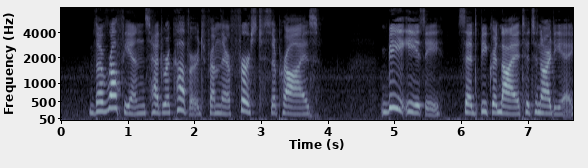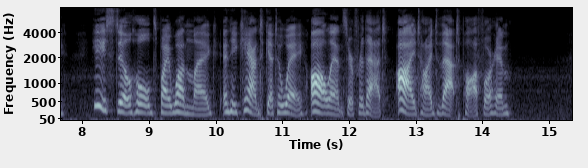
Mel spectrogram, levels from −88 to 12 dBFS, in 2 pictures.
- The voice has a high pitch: Yes, high, 205 Hz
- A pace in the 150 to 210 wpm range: No, slow, 135 wpm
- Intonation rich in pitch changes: No, average, 3.3 semitones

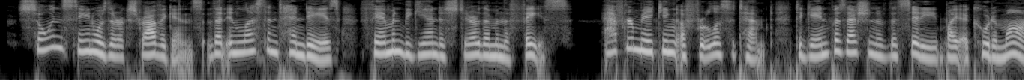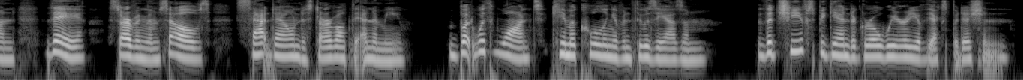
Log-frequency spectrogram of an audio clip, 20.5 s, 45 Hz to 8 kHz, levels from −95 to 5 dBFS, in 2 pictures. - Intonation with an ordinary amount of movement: Yes, average, 4.7 semitones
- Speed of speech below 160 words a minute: No, average, 180 wpm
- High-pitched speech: Yes, high, 220 Hz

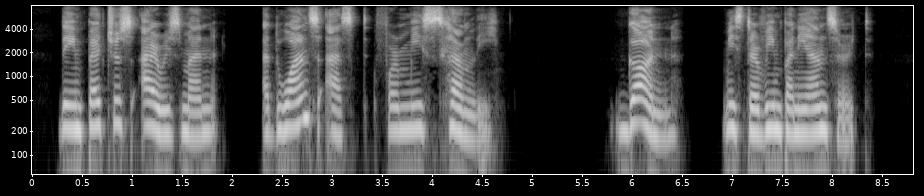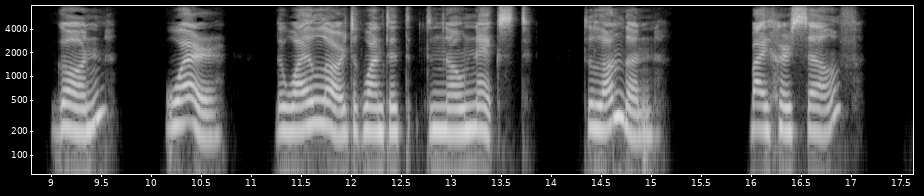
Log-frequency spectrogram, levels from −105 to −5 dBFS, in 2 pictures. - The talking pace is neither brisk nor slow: No, slow, 90 wpm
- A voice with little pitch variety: Yes, narrow, 2.1 semitones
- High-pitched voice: Yes, high, 205 Hz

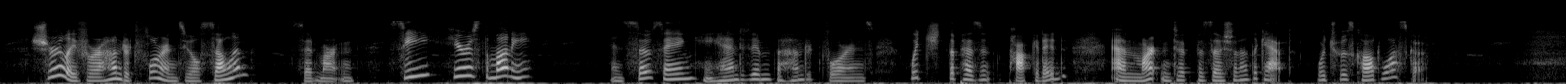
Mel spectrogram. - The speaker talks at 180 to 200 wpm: No, average, 150 wpm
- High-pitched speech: Yes, high, 215 Hz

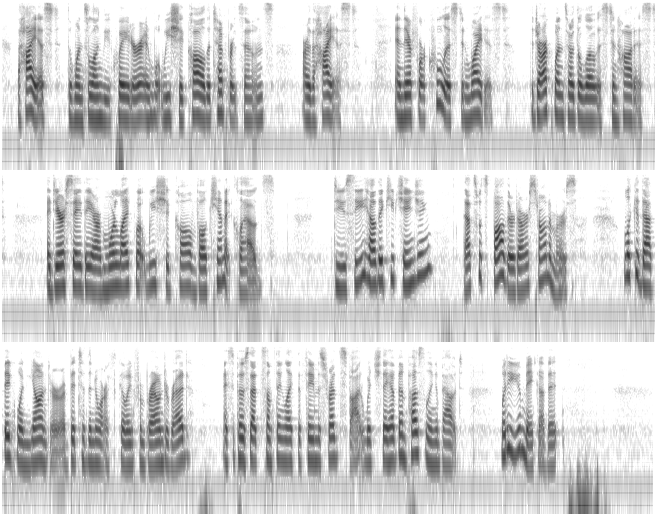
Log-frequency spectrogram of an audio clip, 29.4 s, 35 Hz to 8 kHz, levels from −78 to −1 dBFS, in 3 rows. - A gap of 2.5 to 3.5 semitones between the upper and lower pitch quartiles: Yes, average, 2.8 semitones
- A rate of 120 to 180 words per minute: No, average, 190 wpm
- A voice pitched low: No, high, 195 Hz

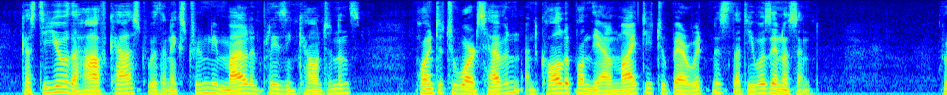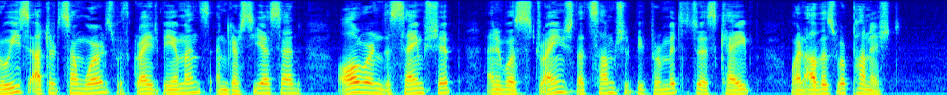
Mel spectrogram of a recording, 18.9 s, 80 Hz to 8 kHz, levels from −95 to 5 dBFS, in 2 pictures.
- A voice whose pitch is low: Yes, low, 130 Hz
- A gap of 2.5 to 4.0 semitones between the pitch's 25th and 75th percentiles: Yes, average, 3.1 semitones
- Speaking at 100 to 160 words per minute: No, average, 180 wpm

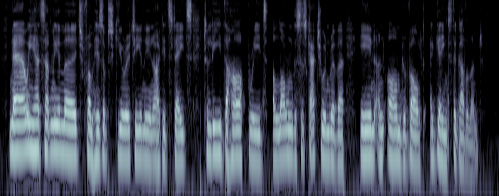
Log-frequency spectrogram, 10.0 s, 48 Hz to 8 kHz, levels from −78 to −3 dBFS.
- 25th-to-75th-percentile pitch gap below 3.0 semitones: Yes, narrow, 2.5 semitones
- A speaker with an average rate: Yes, average, 170 wpm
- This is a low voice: Yes, low, 130 Hz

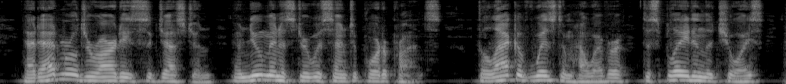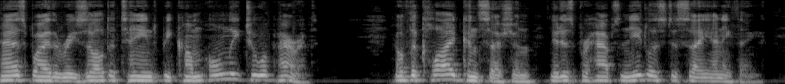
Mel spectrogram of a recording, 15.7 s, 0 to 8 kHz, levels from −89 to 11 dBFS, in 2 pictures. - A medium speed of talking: Yes, average, 170 wpm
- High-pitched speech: No, low, 135 Hz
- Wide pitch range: No, average, 4.1 semitones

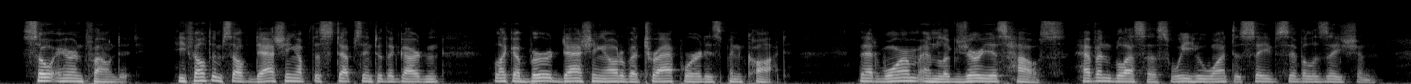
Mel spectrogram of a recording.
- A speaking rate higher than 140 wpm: Yes, average, 175 wpm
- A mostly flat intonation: Yes, narrow, 2.3 semitones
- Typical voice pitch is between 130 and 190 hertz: Yes, low, 135 Hz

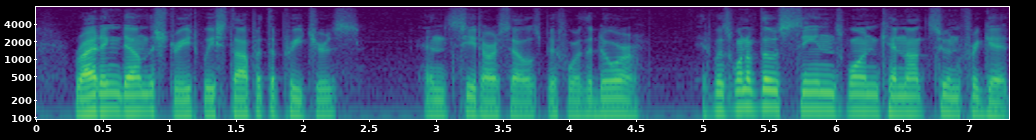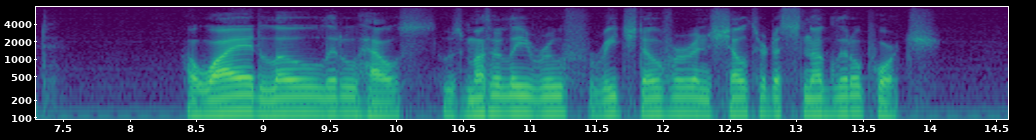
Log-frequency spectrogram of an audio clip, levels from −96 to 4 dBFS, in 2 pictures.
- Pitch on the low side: Yes, low, 110 Hz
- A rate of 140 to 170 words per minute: Yes, average, 165 wpm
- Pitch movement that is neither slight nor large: Yes, average, 3.4 semitones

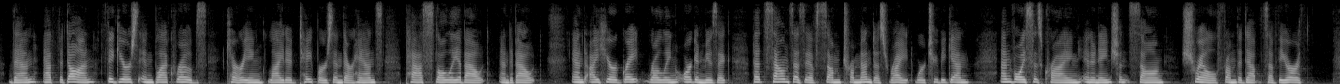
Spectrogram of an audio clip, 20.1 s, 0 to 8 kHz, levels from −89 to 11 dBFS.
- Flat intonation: Yes, narrow, 1.9 semitones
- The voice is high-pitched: Yes, high, 215 Hz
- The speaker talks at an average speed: Yes, average, 150 wpm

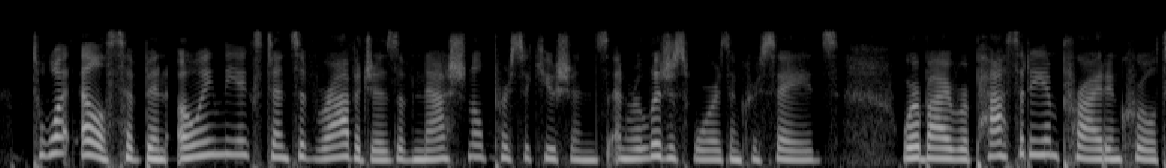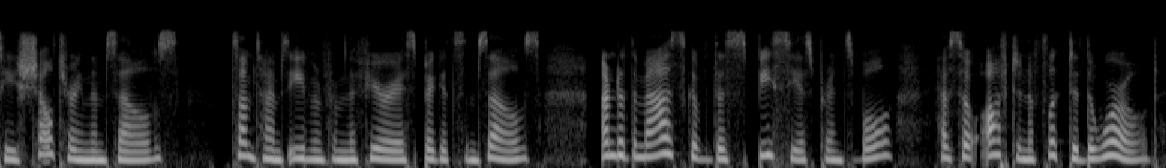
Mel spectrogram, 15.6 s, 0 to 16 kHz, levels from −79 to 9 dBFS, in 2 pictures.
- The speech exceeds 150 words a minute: Yes, average, 175 wpm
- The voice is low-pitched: No, high, 220 Hz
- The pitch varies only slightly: No, average, 4.4 semitones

